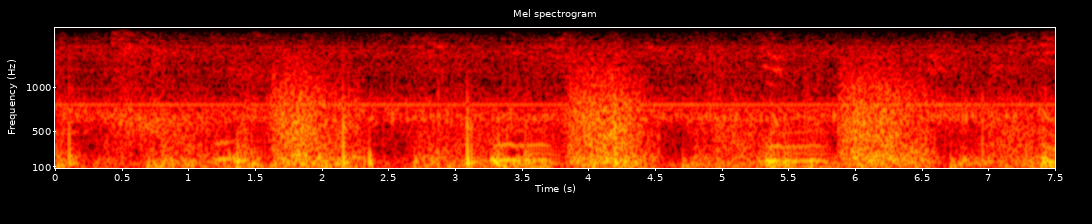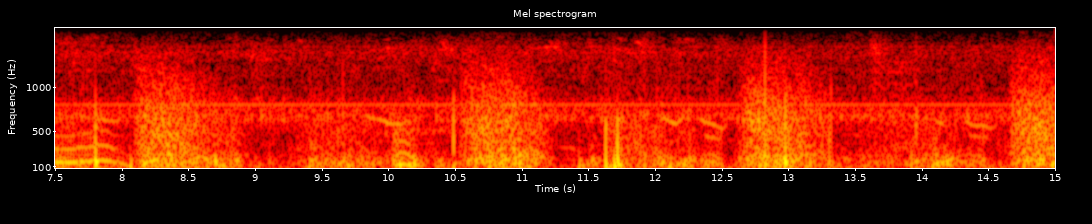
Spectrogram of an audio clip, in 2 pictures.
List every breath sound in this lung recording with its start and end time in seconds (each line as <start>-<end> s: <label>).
0.63-1.50 s: exhalation
1.08-1.50 s: wheeze
1.54-2.41 s: inhalation
2.68-3.74 s: exhalation
3.19-3.74 s: wheeze
3.78-4.54 s: inhalation
4.65-5.83 s: exhalation
5.26-5.83 s: wheeze
5.90-6.66 s: inhalation
6.93-8.10 s: exhalation
7.29-8.10 s: wheeze
8.08-8.94 s: inhalation
9.39-10.34 s: exhalation
9.73-10.34 s: wheeze
10.51-11.29 s: inhalation
11.46-12.62 s: exhalation
11.97-12.62 s: wheeze
12.66-13.43 s: inhalation
13.83-14.72 s: exhalation
14.31-14.72 s: wheeze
